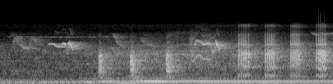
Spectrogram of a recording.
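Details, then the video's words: Javan myna singing in its natural style: thin whistled notes and a slurred trill give way to a run of harsh, repeated rasping bursts at the end, with a constant low hum behind. "Kicau Jalak Kebo"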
